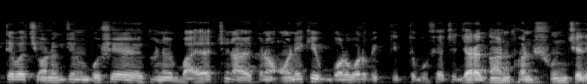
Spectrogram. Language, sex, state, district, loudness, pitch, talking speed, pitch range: Bengali, male, West Bengal, Kolkata, -21 LUFS, 110 Hz, 185 wpm, 105-115 Hz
